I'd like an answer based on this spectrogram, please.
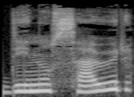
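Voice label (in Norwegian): "dinosaur", Norwegian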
